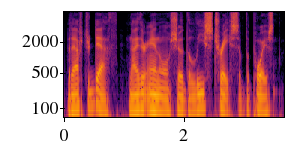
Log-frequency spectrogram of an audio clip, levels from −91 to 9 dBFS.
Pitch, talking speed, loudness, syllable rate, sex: 90 Hz, 195 wpm, -18 LUFS, 5.7 syllables/s, male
